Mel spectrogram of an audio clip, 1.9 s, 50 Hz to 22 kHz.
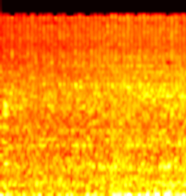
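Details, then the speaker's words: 2014 Honda Civic FB 2.0 (2000 cc) at idle with the hood open: steady, even, smooth low hum with no knocks or misses; a healthy engine. "Suara mesinnya ini nyala loh, ini mesin, tapi suaranya masih halus."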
